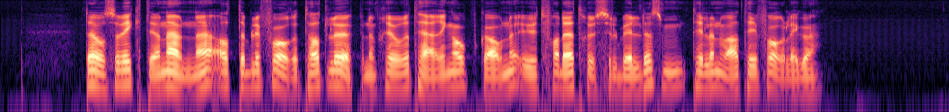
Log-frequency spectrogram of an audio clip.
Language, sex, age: Norwegian, male, 33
